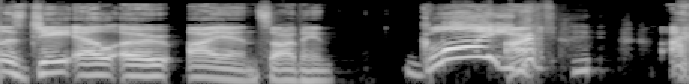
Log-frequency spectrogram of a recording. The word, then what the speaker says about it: Gloin: They had a whole scene in the last movie to The point way that it's spelled out. is Gloin.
